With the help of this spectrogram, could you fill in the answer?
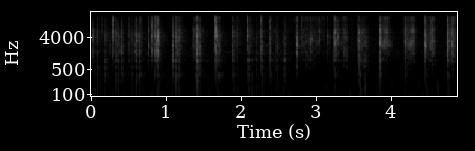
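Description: Long painted nails quickly tap and click on a small, hollow white plastic face wash bottle with a purple pump top. The result is a rapid, uneven run of dry, bright plastic clicks with almost no ring and little low end.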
